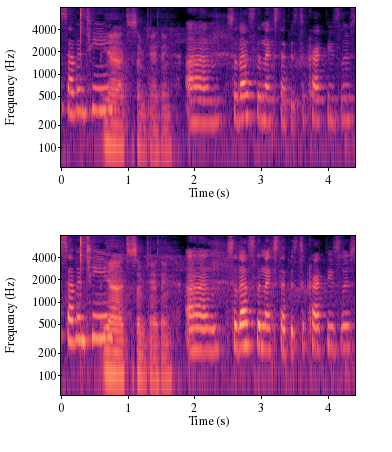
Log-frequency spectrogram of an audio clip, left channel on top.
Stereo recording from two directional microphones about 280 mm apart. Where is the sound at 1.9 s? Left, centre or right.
Right.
